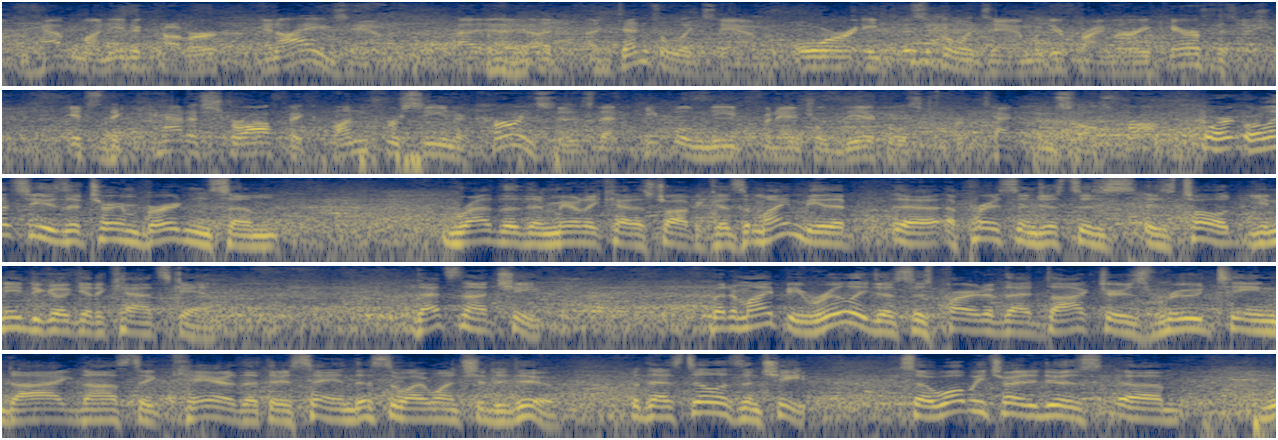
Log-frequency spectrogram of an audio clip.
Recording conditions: busy venue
